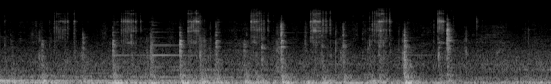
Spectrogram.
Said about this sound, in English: since I already got it loosened up, I'm just gonna use a ratchet to take it all the way back down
